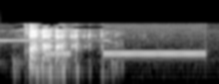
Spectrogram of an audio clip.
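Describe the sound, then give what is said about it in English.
A steady, mid-pitched electronic ringback tone from an outgoing phone call dialed to a guest during a show drones for about a second and a half, after a short burst of overlapping talk with a faint higher tone beneath it. “he ain't gonna answer the phone now.”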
